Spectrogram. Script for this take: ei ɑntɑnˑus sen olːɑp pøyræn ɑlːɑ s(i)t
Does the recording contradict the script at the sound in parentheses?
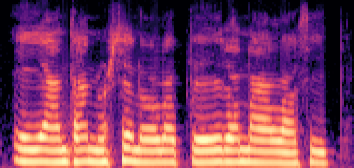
no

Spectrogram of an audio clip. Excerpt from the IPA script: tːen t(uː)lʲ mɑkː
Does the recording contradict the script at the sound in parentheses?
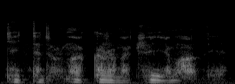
yes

